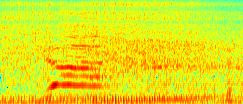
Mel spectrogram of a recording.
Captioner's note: screams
